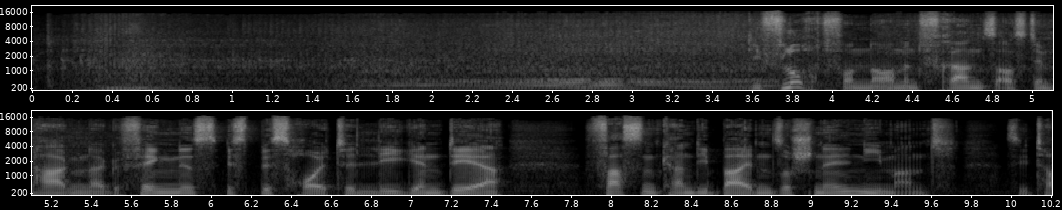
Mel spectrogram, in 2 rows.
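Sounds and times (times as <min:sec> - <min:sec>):
car engine revving and accelerating away on a street in Hagen, Germany: 0:00.0 - 0:05.4
speech: 0:03.6 - 0:10.1.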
